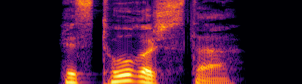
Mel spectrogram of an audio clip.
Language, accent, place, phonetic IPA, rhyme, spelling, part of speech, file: German, Germany, Berlin, [hɪsˈtoːʁɪʃstɐ], -oːʁɪʃstɐ, historischster, adjective, De-historischster.ogg
- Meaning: inflection of historisch: 1. strong/mixed nominative masculine singular superlative degree 2. strong genitive/dative feminine singular superlative degree 3. strong genitive plural superlative degree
